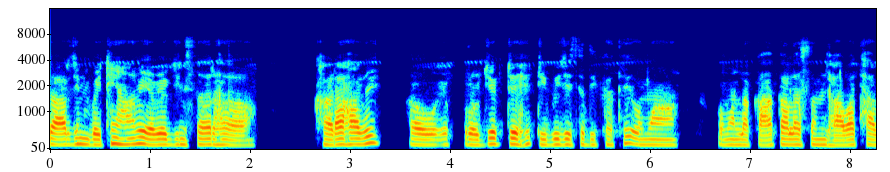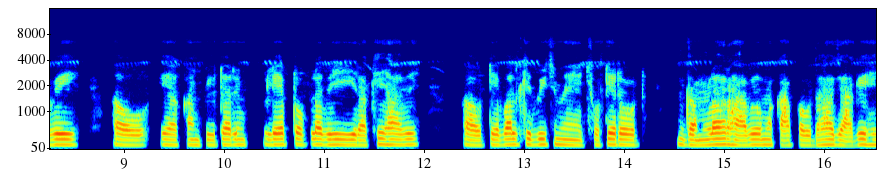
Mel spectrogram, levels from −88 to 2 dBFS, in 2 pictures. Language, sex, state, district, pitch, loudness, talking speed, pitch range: Chhattisgarhi, male, Chhattisgarh, Jashpur, 140 Hz, -21 LUFS, 175 wpm, 135-145 Hz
